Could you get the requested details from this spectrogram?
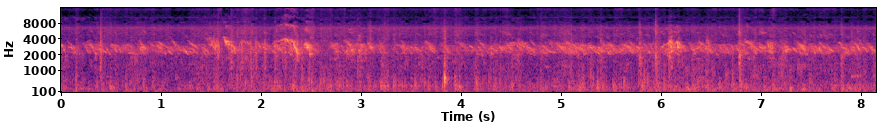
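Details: Young broiler chicks on a rearing farm: a dense, continuous chorus of high, thin peeps from many chicks at once, overlapping chirps with a few louder bursts near the second and sixth seconds, plus faint low rustling.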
